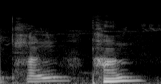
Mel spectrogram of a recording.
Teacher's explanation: le P, ça se dit avec une inspiration, on dit pang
